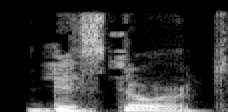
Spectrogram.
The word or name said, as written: distortive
